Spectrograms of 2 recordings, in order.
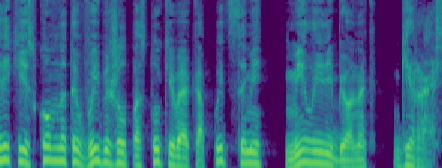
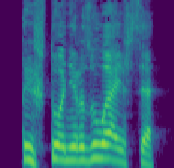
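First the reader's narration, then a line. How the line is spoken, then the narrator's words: Shouting after someone. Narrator (Russian): закричала вслед мужу Мощина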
